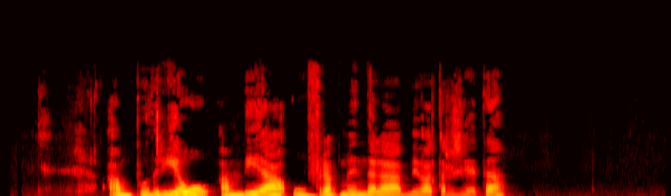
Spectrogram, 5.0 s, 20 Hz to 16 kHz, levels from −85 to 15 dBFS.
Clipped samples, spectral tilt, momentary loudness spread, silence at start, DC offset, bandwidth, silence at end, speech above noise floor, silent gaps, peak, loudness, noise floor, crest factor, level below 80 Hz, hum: under 0.1%; -7.5 dB/octave; 10 LU; 0.8 s; under 0.1%; 11 kHz; 1.25 s; 50 dB; none; -4 dBFS; -22 LUFS; -71 dBFS; 18 dB; -72 dBFS; none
